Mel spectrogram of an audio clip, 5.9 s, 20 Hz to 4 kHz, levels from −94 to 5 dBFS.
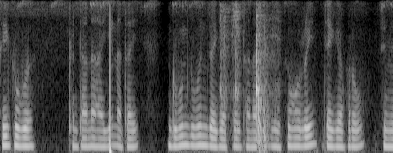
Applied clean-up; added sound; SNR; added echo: neural mask model RNNoise.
